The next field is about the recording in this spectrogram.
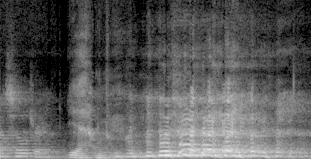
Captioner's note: laughter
